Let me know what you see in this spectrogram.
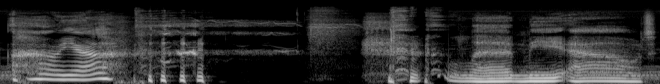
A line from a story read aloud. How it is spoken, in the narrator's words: The voice then begins to moan, finally saying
